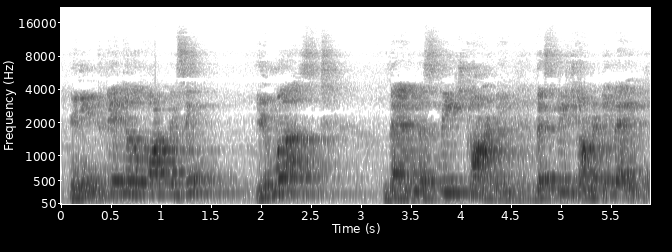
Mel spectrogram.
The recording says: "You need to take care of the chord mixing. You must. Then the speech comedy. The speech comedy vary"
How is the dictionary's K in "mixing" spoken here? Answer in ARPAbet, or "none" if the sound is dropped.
none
